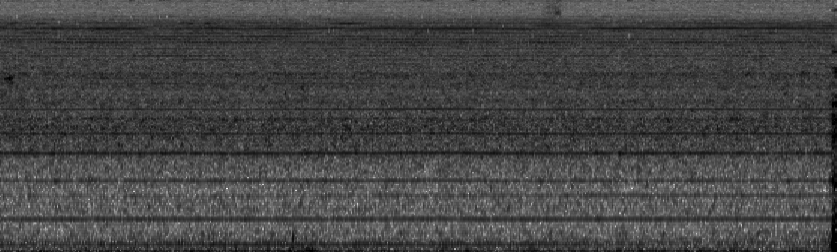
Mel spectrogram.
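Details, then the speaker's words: Old flea-market retro PC, hard drive jumpered as master: faint steady platter whine with no head-seek clicks; the drive spins but apparently is not detected (it was later found after the drive was turned sideways). "don't think it's detecting the hard drive it is spinning I can hear it spinning but I can't hear the head seeking at all"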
